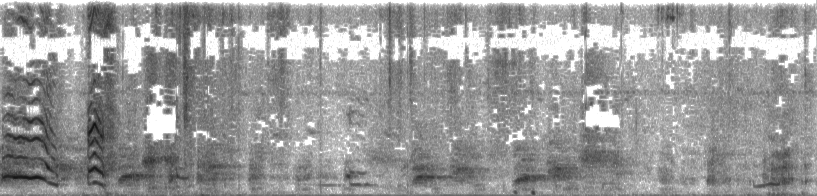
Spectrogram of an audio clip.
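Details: At the height of play excitement, male tricolour Cavalier Yoichi from Fukuoka, Japan, gives a loud, falling, cat-like whine, then a shorter rising one. Softer intermittent whimpers and faint household rustling follow.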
